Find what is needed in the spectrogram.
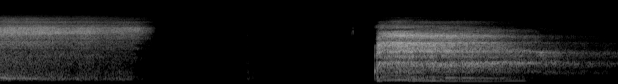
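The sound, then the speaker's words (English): A deep breath is taken as two long, airy rushes of breath separated by near silence, the second louder and longer and slowly fading away. “take a deep breath. Yes, breathe.”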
